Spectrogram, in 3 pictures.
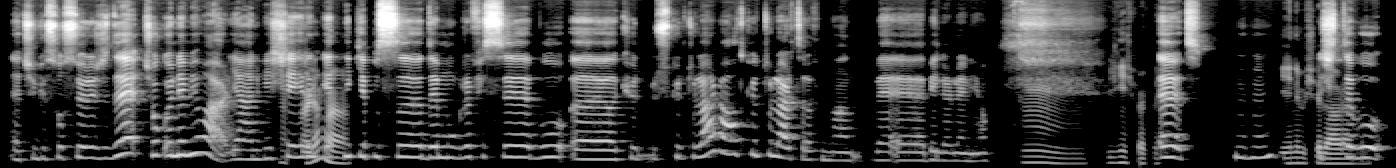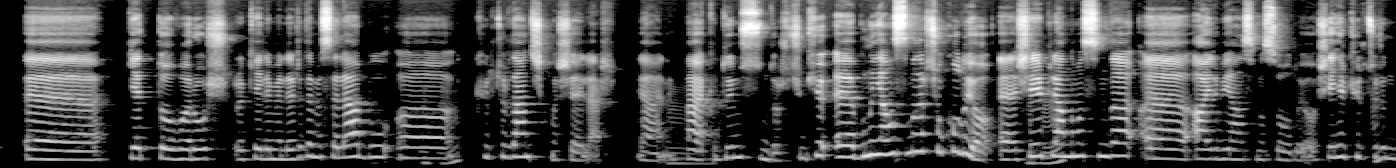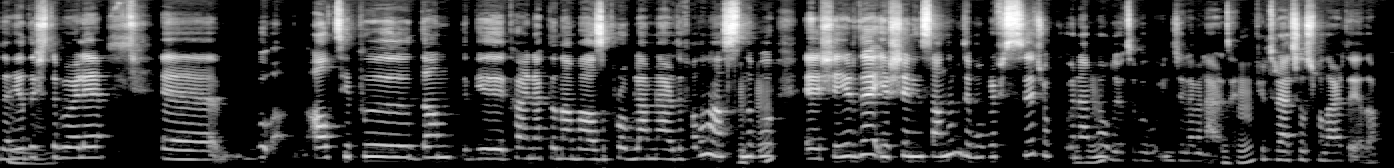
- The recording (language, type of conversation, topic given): Turkish, unstructured, Kültürler arasında seni en çok şaşırtan gelenek hangisiydi?
- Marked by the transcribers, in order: other background noise; distorted speech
